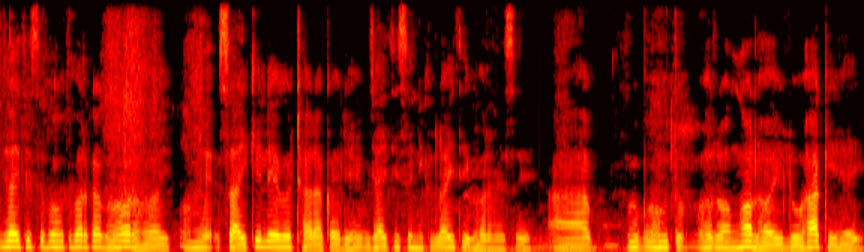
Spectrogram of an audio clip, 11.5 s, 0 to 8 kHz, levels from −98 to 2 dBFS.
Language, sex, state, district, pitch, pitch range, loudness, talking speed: Bajjika, female, Bihar, Vaishali, 180 Hz, 165-195 Hz, -31 LUFS, 145 wpm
